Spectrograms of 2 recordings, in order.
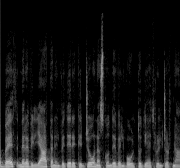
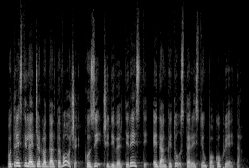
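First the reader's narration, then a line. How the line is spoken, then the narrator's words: Plain. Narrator (Italian): disse Amy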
